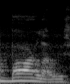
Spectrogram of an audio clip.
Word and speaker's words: Barlos: And that is how Barlos was born. The name was not a problem for the people in southern Louisiana because the French Ocadian influence. It is pronounced Barlo.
